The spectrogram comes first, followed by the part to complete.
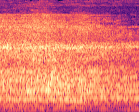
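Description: Steady background hiss with a faint low hum, even throughout, with no distinct knocks or clinks.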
